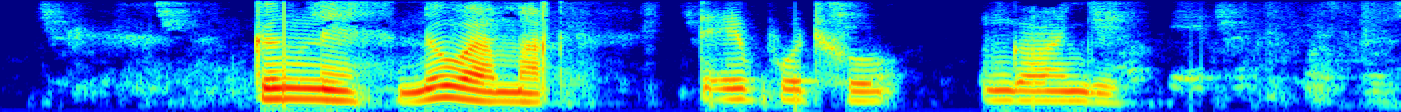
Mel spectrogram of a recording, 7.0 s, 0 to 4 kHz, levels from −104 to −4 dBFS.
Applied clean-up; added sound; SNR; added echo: none; none; none; none.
